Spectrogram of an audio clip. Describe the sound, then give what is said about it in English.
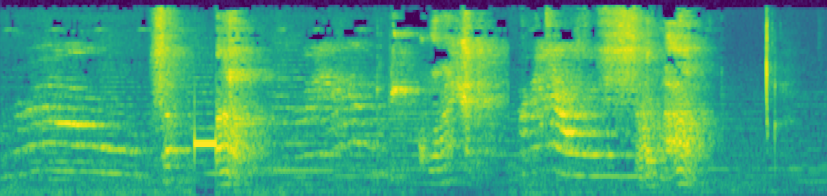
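A cat meows a few times in drawn-out, wavering calls while being trained to sit, the meows rising and falling in pitch with short pauses between them. “Sit, Kit. Sit. Sit. Get your butt down. A lot of people think you can't train cats. Yeah, but you can.”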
